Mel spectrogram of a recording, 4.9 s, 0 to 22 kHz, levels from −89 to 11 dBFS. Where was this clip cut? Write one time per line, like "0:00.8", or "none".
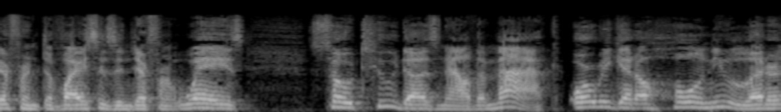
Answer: none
